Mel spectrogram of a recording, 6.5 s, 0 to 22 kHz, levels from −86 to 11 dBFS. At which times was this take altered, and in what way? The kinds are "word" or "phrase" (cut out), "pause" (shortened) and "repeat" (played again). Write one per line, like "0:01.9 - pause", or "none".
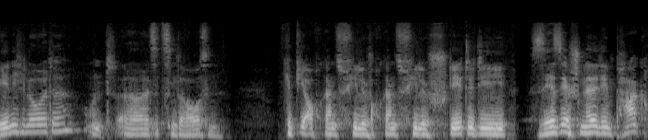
0:01.5 - phrase
0:03.7 - repeat
0:05.2 - pause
